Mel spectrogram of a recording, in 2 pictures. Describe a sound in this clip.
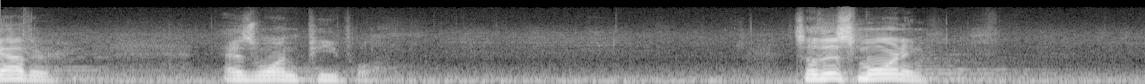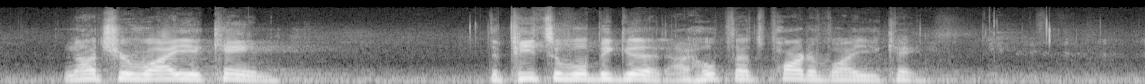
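A middle-aged man speaks with animation into a microphone in an echoing hall, pausing between phrases.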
